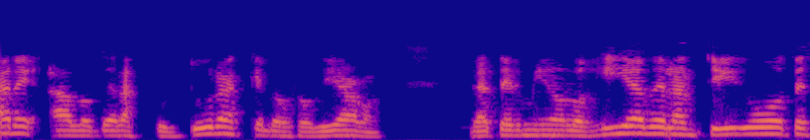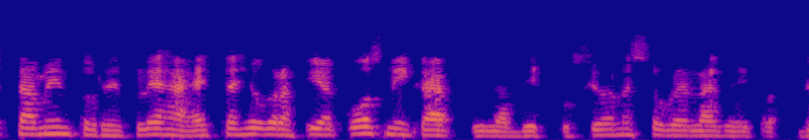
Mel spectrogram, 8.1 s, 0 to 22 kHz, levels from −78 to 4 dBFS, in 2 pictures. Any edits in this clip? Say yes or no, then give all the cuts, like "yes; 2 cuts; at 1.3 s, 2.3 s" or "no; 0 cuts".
no; 0 cuts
